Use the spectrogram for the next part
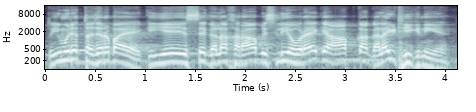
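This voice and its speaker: A man's voice: high voice, brisk, a bit bright, soft background music. A middle-aged man, a preacher telling homely anecdotes in a chatty, humorous way and addressing his listeners directly. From Pakistan. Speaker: Islamic preacher. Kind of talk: informal religious talk with anecdotes.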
